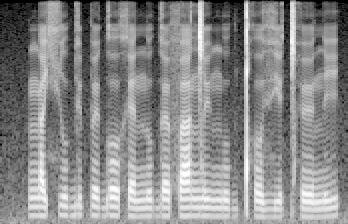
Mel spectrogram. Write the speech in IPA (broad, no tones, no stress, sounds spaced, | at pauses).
ŋ a ç u ɡ y p ø ɡ o x ɛ n u ɡ œ f a ŋ͡ǀ y ŋ u ɡ ǃʰ o vʲ ø ǀʰ ø n i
